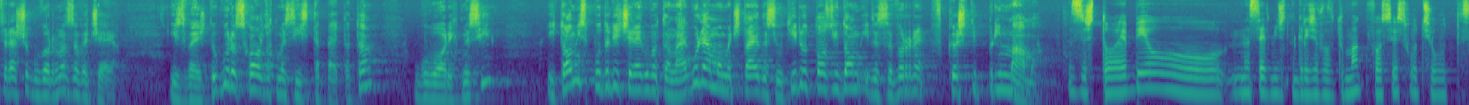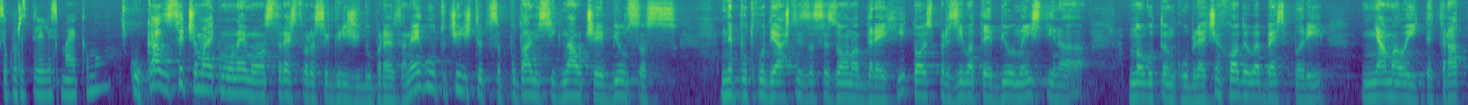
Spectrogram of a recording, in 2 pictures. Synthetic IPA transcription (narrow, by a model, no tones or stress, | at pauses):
t̪ɾʲaʃɛɡovɤɾnəzɐvɛt͡ʃɛ̰ɾʲə̰ | izvɛʒd̪əɡoɾɐsxɔʒd̪ɐxmɛsist̪ɛpɛt̪ət̪ə | ɡovɔɾixmɛsi | it̪ɔjmispod̪ɛlit͡ʃɛnɛɡovət̪ənajɡolʲaməmɛt͡ʃt̪aɛd̪ɐsɛot̪id̪ɛot̪ːɔzid̪ɔmid̪ɐsɛvɤɾnɛfkɤʃt̪ipɾimamə̰ | zɐʃt̪ɔɛbilˠ | nɐsɛd̪mit͡ʃət̪nɐɡɾiʒəvɐvd̪omakəkvɔsɛːslˠut͡ʃilˠot̪ɛ̥sɛɡoɾəzd̪ɛlilismajkəmʊokazvəsɛt͡ʃɛmajkəmonɛiməlˠəsɾɛt̪st̪vɐd̪ɐsɛɡɾiʒid̪obɾɛzɐnɛɡovot̪oʊːt͡ʃiliʃt̪ɛt̪ʊ̥sɐpod̪alisiɡnalˠt͡ʃɛːbilˠsɐs | nɛpot̪xodʲaʃt̪izɐsɛzɔnəd̪ɾɛxit̪ɔɛspɾɛzimət̪ɐɛbilˠnɐist̪inə̰ | mnɔɡʊt̪ɤŋkoːblɛt͡ʃɛnxɔd̪ɛlɛbɛspɐɾi | nʲamɐlˠəit̪ɛt̪ɾat̪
